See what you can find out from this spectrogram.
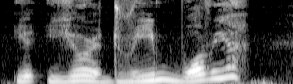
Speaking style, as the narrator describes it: She exclaimed

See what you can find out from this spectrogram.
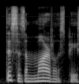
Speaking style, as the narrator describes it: said, sighing

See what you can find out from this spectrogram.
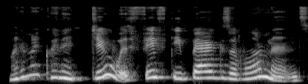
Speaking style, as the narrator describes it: she moaned

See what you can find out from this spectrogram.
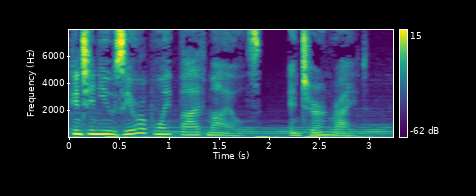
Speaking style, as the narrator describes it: The GPS chirps

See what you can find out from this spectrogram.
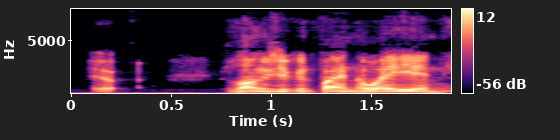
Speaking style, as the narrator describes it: he laughs

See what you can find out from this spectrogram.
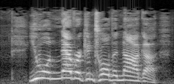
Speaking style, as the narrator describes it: the twins yelled

